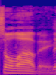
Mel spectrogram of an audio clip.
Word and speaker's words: Olave: Chris Olave.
